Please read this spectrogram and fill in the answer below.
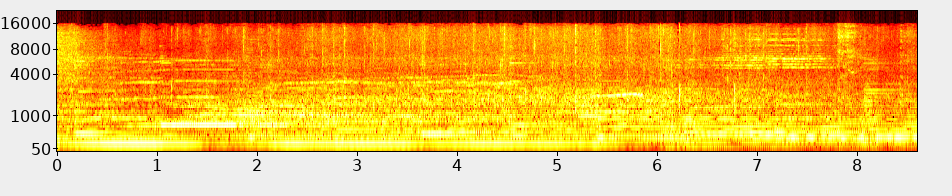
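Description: Rock band playing an instrumental passage live in a large hall: a low chord held under a wind-instrument melody, changing about six seconds in, with some whoops and cheers from the crowd.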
